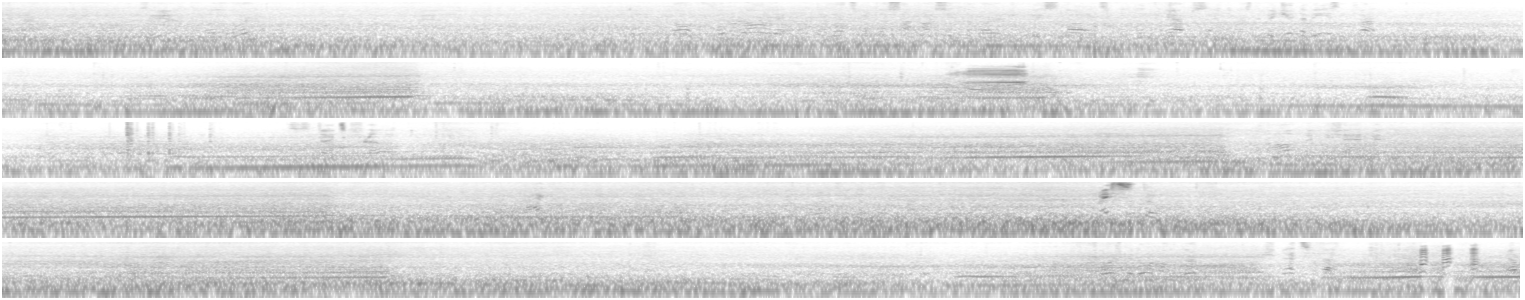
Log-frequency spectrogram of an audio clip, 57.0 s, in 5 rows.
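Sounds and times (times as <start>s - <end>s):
car engine drone: 0.0s - 57.0s
road and tyre noise: 0.0s - 57.0s.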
